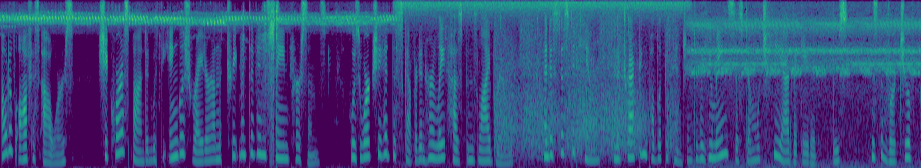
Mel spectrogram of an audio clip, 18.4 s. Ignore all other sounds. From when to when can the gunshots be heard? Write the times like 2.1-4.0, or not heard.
9.8-13.7.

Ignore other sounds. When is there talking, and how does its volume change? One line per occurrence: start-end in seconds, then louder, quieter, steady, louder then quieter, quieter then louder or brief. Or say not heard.
0.0-18.3 steady.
